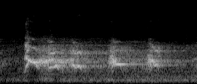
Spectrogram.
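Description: Small dog Bitsy barks excitedly at strangers, three sharp yapping barks near and loud, the first drawn out, with short pauses between.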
